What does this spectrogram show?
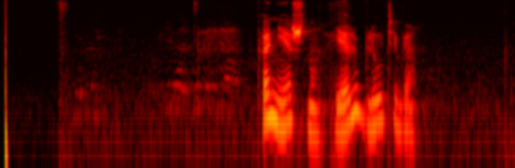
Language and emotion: Russian, neutral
